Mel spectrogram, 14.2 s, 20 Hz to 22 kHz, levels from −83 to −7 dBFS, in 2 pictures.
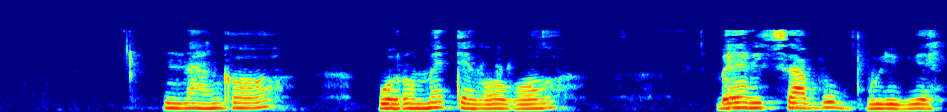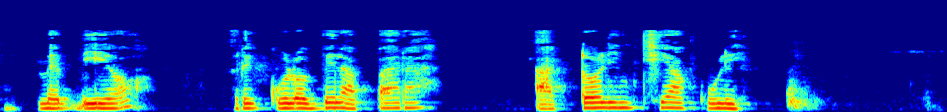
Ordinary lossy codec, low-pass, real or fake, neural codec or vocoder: MP3, 32 kbps; 7.2 kHz; fake; vocoder, 44.1 kHz, 128 mel bands, Pupu-Vocoder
